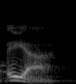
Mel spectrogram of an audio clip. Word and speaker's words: Ai: The next city is a place called Ai. Ai, that's how you spell it, Ai.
